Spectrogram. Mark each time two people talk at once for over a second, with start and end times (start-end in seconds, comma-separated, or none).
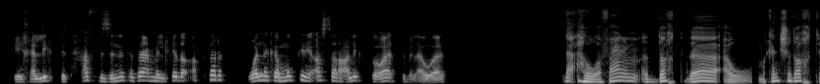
none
